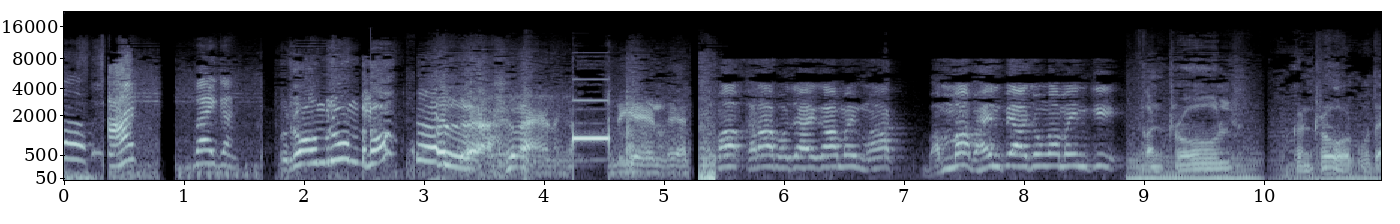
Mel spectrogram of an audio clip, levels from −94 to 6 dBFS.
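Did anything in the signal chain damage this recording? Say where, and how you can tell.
Yes. At 0.75–0.84 s and again at 2.42–2.57 s the sound lurches forward, skipping about 50 ms and then about 200 ms. That is compressed frames skipped at the codec or storage stage. Whole frames went unplayed.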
